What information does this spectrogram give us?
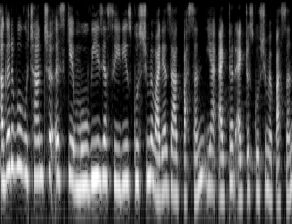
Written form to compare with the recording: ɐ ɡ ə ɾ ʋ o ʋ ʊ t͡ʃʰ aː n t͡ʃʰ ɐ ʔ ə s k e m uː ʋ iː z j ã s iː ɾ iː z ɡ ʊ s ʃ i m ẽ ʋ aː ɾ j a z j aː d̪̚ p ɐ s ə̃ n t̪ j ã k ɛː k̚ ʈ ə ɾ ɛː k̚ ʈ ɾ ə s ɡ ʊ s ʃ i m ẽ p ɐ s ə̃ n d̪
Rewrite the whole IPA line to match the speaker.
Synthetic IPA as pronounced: ɐ ɡ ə ɾ ʋ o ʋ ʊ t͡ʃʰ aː n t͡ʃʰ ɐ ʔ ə s k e m uː ʋ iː z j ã s iː ɾ iː z ɡ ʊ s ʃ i m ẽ ʋ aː ɾ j a z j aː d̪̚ p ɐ s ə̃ n d̪ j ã ʔ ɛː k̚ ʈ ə ɾ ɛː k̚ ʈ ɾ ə s ɡ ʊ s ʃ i m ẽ p ɐ s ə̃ n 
